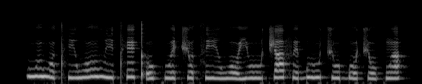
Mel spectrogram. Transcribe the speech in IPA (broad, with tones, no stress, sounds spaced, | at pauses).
w ʊ˦ w ʊ˨ tʰ i˨ w oː˦ β i˨ tʰ e˦ kʼ o˨ kʷ e˨ t͡ʃ ʊ˨ t͡s iː˨ w o˨ j uː˨ t͡ʃ a˦ f ɪ˨ ɓ uː˦ t͡ʃ u˨ ɓ o˨˦ t͡ʃ o˨ kʷ ã˦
